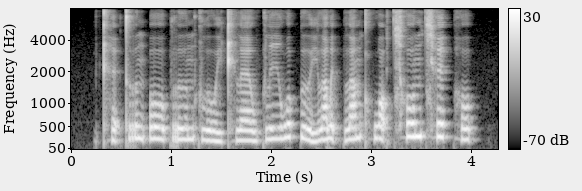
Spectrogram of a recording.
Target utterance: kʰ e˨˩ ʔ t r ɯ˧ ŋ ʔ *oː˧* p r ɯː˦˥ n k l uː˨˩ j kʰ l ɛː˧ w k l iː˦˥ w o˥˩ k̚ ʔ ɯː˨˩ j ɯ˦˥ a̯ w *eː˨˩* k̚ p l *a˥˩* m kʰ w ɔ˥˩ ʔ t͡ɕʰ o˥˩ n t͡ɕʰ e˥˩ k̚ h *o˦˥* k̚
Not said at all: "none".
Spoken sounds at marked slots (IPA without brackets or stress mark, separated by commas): oː˧, e˨˩, a˥˩, o˥˩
